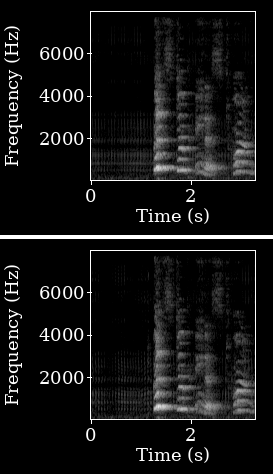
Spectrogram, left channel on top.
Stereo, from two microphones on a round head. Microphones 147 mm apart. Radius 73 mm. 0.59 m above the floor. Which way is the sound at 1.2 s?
35° right (ahead or behind).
